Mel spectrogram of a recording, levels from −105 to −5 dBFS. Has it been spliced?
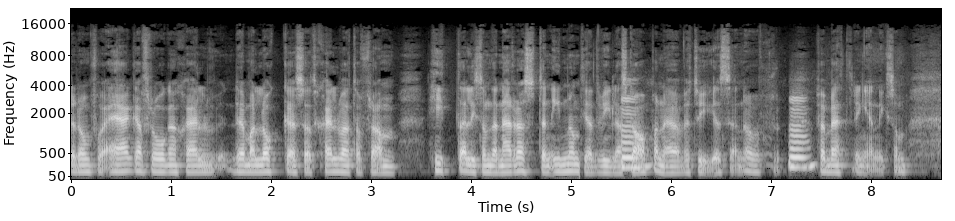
yes; 1 cut; at 5.1 s

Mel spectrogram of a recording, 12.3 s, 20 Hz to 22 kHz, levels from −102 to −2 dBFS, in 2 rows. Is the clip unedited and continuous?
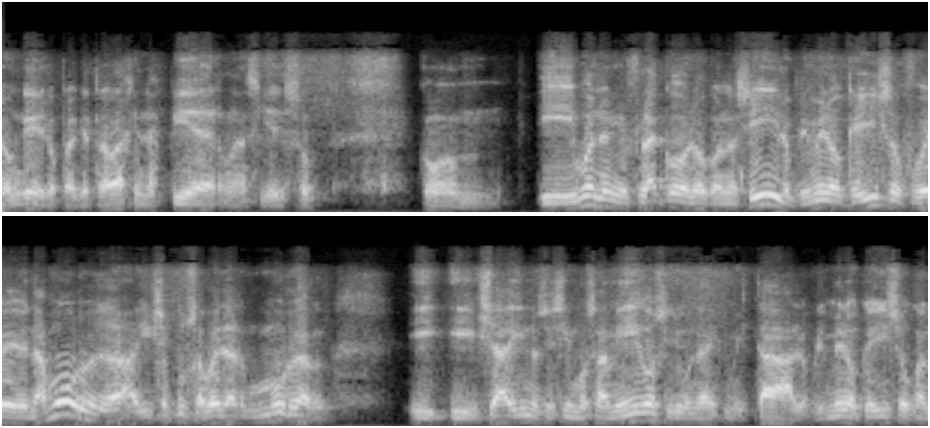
yes; 0 cuts

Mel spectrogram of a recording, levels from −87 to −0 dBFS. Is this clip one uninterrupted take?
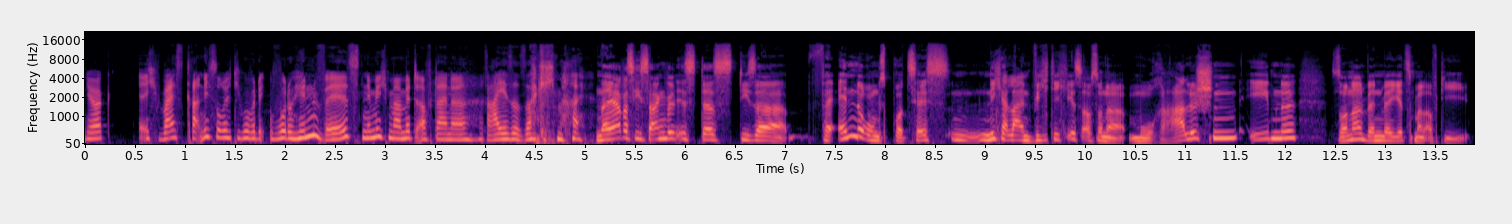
yes; 0 cuts

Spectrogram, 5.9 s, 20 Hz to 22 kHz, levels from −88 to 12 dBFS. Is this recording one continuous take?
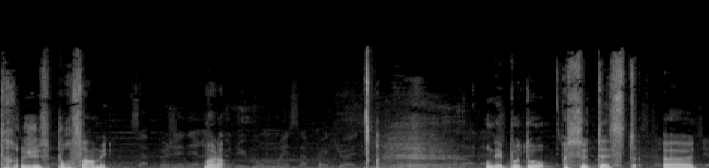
no; 2 cuts; at 4.1 s, 4.6 s

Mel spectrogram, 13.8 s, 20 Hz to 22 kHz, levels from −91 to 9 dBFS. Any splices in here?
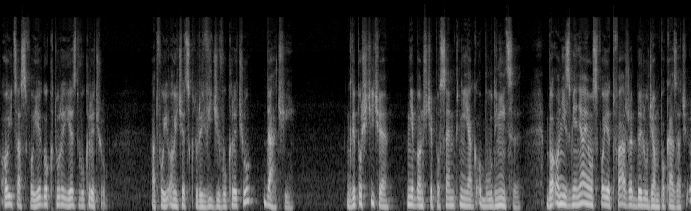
no; 0 cuts

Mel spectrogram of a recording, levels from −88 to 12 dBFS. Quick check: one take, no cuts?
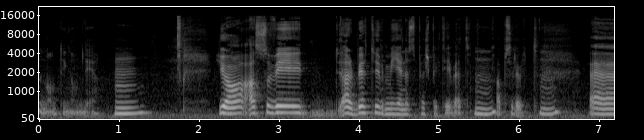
no; 1 cut; at 4.3 s

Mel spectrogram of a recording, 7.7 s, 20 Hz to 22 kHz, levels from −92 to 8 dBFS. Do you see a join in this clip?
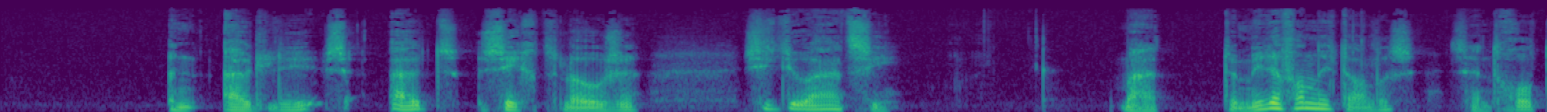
no; 0 cuts

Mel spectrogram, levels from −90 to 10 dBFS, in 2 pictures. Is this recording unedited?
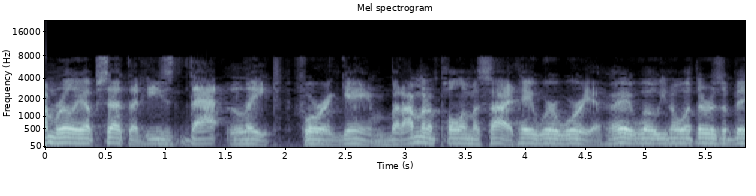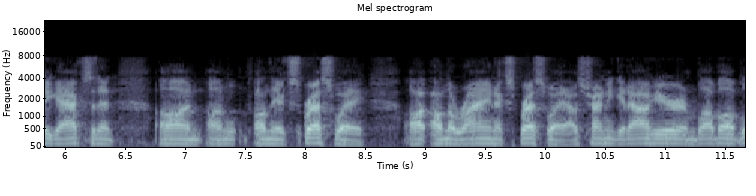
no; 1 cut; at 2.0 s

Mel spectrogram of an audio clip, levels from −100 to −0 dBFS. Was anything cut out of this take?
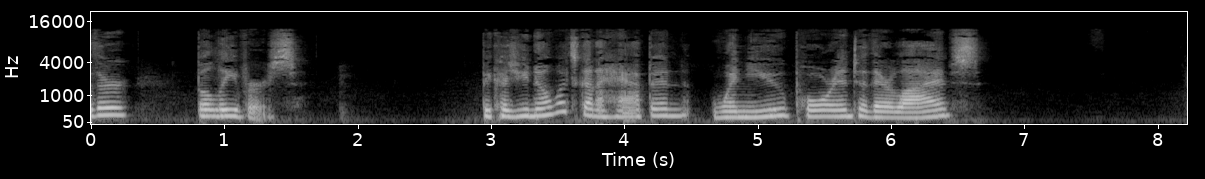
no; 0 cuts

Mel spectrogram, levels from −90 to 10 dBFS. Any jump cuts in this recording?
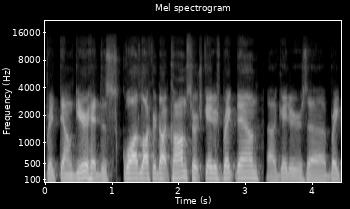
yes; 1 cut; at 3.3 s

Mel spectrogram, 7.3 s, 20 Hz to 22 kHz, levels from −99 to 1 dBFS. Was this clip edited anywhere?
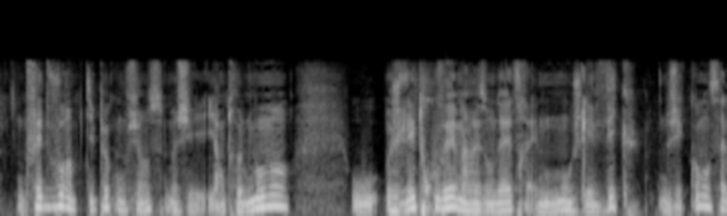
no; 0 cuts

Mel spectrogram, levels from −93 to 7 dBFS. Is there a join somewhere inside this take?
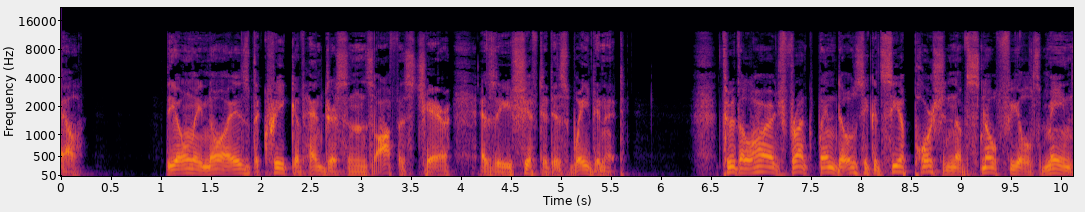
yes; 1 cut; at 1.9 s

